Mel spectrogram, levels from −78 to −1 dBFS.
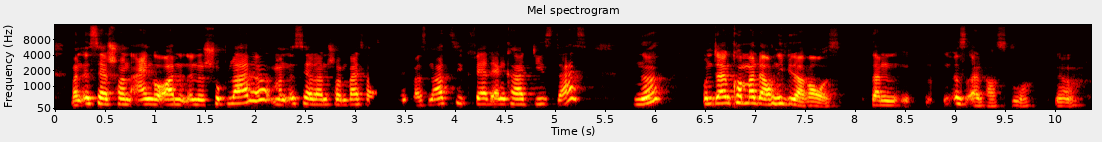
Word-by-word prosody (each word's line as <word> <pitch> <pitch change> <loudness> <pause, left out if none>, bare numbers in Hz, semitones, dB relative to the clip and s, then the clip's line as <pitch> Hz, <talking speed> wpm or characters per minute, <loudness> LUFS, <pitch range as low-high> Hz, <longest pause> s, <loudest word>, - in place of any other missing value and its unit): man 190 +1 -2
ist 250 0 +3
ja 245 -2 +6
schon 230 -2 0
eingeordnet 220 -1 +3
in 215 - 0
'ne 210 - 0
Schublade. 260 - +1 0.2
Man 435 -2 -2
ist 245 +1 -4
ja 240 - +4
dann 220 -1 0
schon 215 -2 -4
weiß 220 0 -1
was 200 - -6 0.3
ich 425 - -10
was, - - -9
Nazi, 245 +4 -4
Querdenker, 235 -2 0
dies, 230 0 -11
das, - - -2 0.6
ne? 465 -1 +3 0.5
Und 240 +1 -1
dann 270 0 +4
kommt 285 0 +3
man 270 0 +5
da 240 - +5
auch 220 - +4
nie 255 -1 0
wieder 230 - +5
raus. 170 0 -2 0.3
Dann 190 -1 -3 0.4
i 455 - -18
ist - - -1
einfach 150 -3 -5
so, 150 +1 -13 0.2
ja. 160 -1 -7
230 Hz, 215 wpm, -25 LUFS, 215-255 Hz, 0.6 s, ja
